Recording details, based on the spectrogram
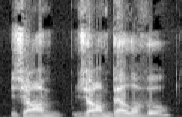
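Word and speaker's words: Jean Béliveau: And I said, Jean Beliveau is coming here?"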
